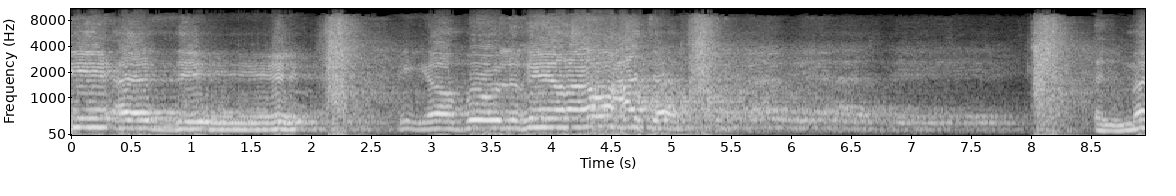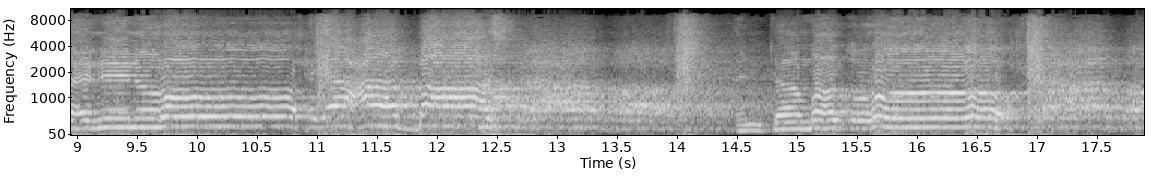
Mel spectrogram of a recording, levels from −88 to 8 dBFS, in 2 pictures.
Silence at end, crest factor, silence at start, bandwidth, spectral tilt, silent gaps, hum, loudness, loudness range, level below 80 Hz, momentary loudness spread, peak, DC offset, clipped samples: 0 s; 6 dB; 0 s; 11 kHz; -3.5 dB/octave; none; none; -6 LUFS; 7 LU; -28 dBFS; 13 LU; 0 dBFS; under 0.1%; 7%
